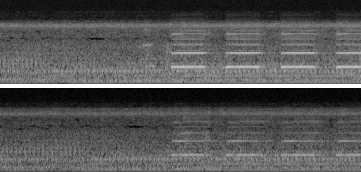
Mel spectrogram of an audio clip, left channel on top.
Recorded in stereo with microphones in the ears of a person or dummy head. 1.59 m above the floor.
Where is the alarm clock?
60° left (ahead or behind), 2 m.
